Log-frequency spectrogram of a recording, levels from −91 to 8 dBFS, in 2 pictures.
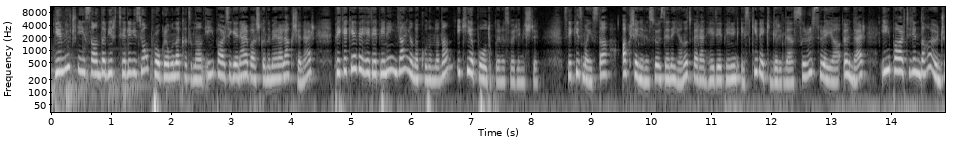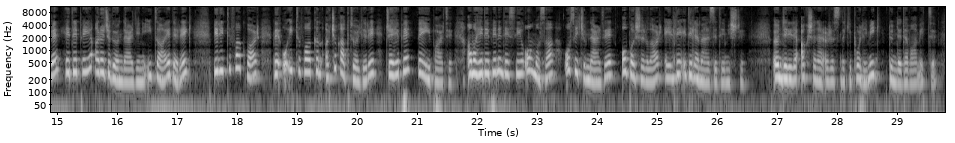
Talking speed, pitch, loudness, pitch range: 150 wpm, 250 Hz, -20 LUFS, 200-285 Hz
